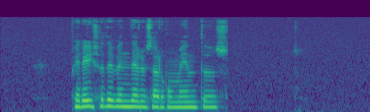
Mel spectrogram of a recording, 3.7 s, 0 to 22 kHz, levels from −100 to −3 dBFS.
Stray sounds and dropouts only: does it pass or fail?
pass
